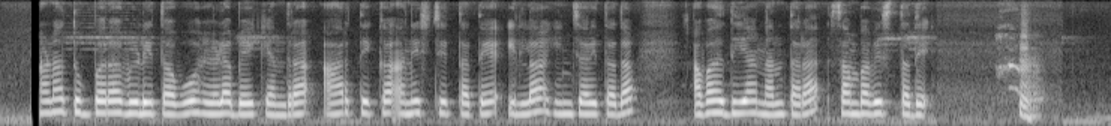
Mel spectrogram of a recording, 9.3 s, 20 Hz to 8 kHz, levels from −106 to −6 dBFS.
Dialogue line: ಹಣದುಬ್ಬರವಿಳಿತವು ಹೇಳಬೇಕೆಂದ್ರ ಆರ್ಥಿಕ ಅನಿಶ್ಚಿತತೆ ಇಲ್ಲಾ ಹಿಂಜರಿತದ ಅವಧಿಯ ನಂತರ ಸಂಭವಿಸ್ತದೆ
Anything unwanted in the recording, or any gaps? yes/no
yes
